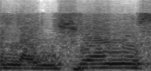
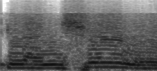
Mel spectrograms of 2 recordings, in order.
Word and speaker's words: Lanciano: Bueno, pues Lanciano se pronuncia así, la C se pronuncia como che suave, para decir Lanciano. Y Lanciano está distante de Roma 280 kilómetros, en una de las autopistas más hermosas que yo conozco.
